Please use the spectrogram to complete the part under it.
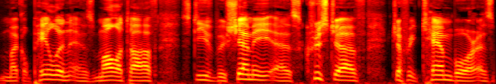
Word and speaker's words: Buscemi: It's Buscemi.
